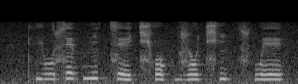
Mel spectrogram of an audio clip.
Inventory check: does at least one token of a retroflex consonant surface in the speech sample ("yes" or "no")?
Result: no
